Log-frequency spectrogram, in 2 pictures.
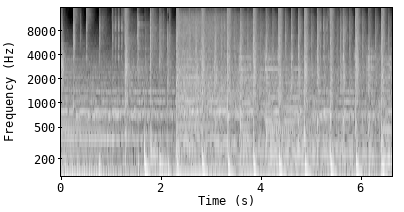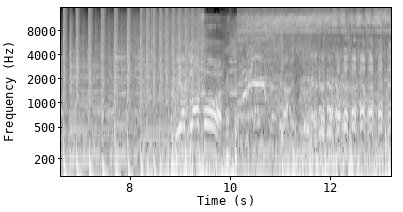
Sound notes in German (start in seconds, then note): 11.5 gelächter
